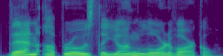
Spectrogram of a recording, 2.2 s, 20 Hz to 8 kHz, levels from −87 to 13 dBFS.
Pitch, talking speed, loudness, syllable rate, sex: 190 Hz, 190 wpm, -15 LUFS, 4.9 syllables/s, female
